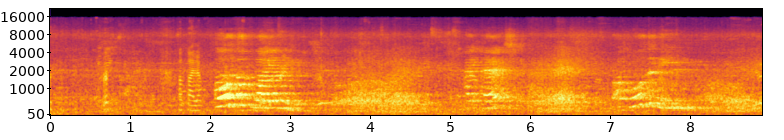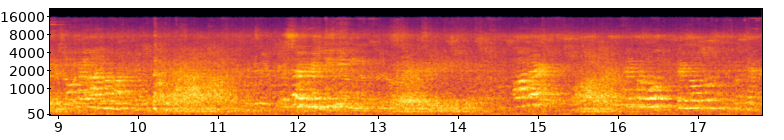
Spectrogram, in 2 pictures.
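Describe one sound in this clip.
A crowd of young people recites together in unison, echoing in a large hall.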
